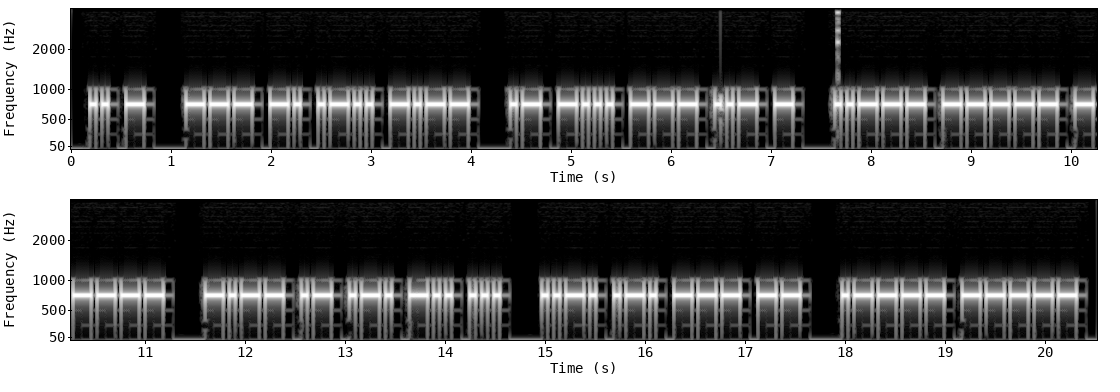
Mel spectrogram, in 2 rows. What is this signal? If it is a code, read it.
Morse code, heard as a keyed tone, about 20 wpm, 750 Hz. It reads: IT ONLY ABOUT 200 YARDS FROM 10
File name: Morse / 20WPM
